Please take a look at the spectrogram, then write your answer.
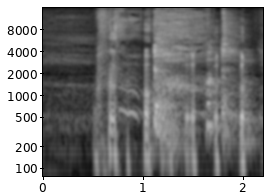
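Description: coughing fit

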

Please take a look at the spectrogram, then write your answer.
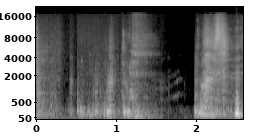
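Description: cat meowing

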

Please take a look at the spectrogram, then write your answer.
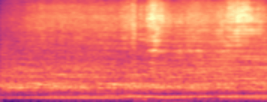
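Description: racing car engines roaring

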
